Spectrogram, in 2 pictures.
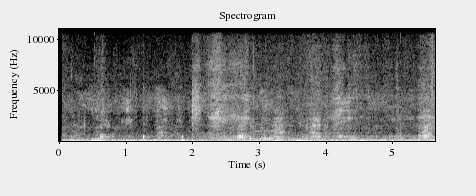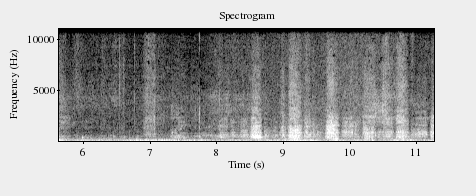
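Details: Boerboel, or South African Mastiff, from the pair Enzo and Diva living in Egypt: rhythmic heavy panting breaths, roughly two per second, with a few short throaty vocal bursts near the end over low background rumble.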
